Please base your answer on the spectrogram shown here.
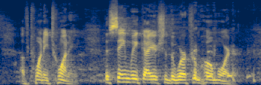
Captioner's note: audience laughs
